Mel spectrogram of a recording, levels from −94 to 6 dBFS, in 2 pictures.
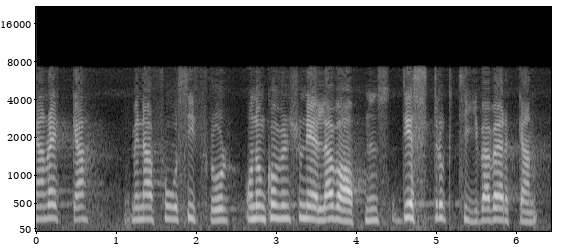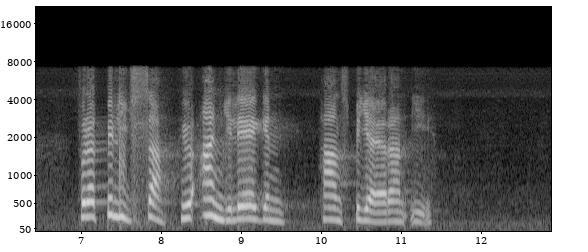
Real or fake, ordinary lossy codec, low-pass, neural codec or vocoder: fake; none; 7.2 kHz; codec, 16 kHz in and 24 kHz out, 1 kbps, XY-Tokenizer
